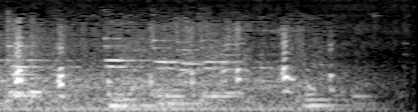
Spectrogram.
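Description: A faint string of short, pitched bird-like calls, fading out towards the end.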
